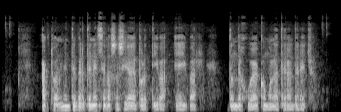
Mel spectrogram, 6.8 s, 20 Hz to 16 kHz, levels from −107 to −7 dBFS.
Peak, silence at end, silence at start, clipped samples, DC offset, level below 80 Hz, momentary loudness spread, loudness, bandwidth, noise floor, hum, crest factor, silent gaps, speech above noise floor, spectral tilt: -8 dBFS; 0.55 s; 0.55 s; under 0.1%; under 0.1%; -62 dBFS; 10 LU; -28 LUFS; 9.4 kHz; -56 dBFS; none; 22 dB; none; 28 dB; -4.5 dB/octave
